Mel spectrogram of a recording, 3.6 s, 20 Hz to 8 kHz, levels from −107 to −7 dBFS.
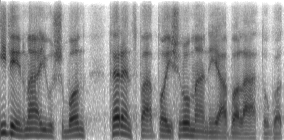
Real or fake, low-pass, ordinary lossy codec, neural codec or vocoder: fake; 7.2 kHz; Opus, 32 kbps; codec, 16 kHz, about 1 kbps, DyCAST, with the encoder's durations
